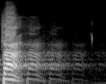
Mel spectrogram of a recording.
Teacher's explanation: Ujung lidah menempel pada pangkal gigi kelinci atas, sifatnya ada 5. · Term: huruf ta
